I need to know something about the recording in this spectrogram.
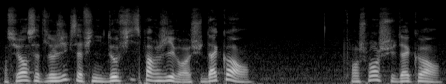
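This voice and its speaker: A man's voice: fairly high pitch, expressive, fairly quick, darkish tone. A young man streaming a puzzle game, thinking aloud in casual chat as he tests guesses and mutters to himself. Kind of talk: casual live-stream commentary.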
